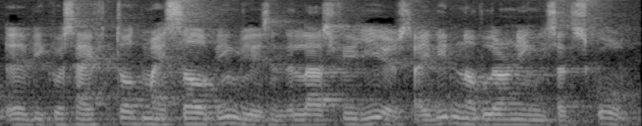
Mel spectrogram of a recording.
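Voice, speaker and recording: A man with a Spanish accent speaks in a medium pitch with monotone, flat intonation. Audible room echo and noticeable background noise surround him. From Spain. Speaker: writer and book vlogger. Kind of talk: casual monologue answering a book tag. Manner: halting, many fillers and repetitions.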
